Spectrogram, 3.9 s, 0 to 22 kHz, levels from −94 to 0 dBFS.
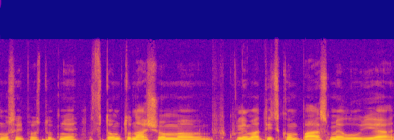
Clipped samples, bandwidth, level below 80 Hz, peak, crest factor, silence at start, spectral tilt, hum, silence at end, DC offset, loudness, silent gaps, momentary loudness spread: under 0.1%; 15.5 kHz; -38 dBFS; 0 dBFS; 16 dB; 0 s; -6 dB/octave; none; 0 s; under 0.1%; -17 LUFS; none; 8 LU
